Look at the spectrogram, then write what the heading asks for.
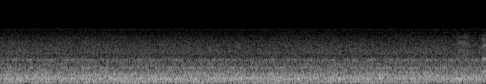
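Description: In a train simulator game, a heavy freight train with dynamic brakes engaged climbs a hill, giving a dense, steady low rumble and whine with no pauses.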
